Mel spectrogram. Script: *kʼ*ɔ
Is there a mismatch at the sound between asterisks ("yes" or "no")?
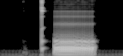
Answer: no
